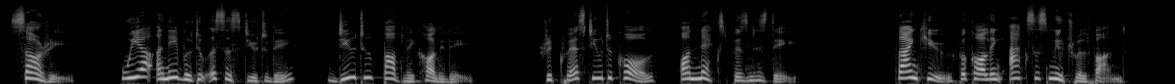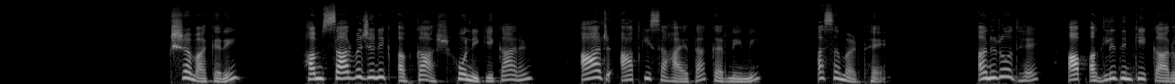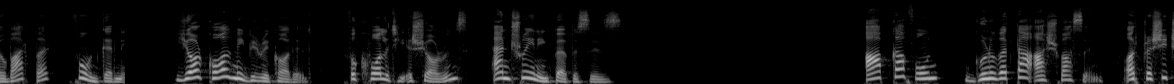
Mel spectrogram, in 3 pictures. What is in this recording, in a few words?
English Hindi IVR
